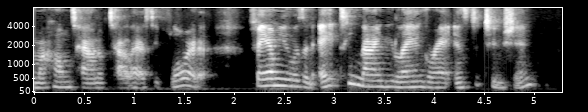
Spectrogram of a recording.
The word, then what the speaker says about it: FAMU: Milena explained earlier that's pronounced FAMU.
